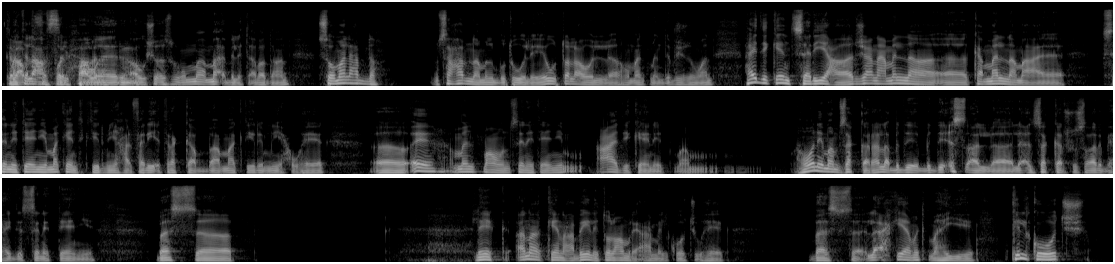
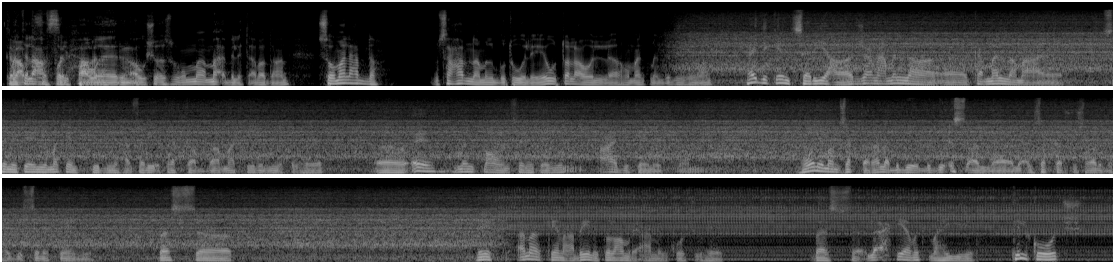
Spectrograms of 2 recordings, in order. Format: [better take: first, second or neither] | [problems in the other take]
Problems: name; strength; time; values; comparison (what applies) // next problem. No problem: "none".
first | household noises; loud; from 7 s on; 1 dB below the speech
